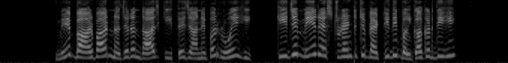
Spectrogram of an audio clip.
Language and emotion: Dogri, angry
